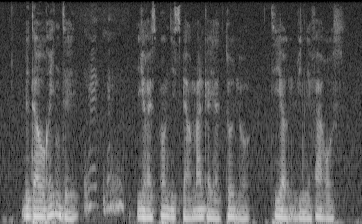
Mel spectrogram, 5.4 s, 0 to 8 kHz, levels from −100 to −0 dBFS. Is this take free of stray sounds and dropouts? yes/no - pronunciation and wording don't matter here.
no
